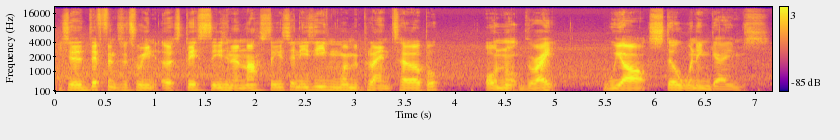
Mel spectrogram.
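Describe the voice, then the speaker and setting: A young English man giving casual commentary over a football video game, chatty, muttering asides and cheering loudly at goals. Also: mid-range voice, a little fast, a little hiss or hum. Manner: chatty, swings between mumbled asides and excited shouts at goals. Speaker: gaming youtuber. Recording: light music behind.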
